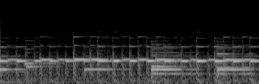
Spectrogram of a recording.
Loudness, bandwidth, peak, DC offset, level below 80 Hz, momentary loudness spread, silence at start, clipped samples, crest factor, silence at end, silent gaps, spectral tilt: -26 LUFS; 4.8 kHz; -14 dBFS; under 0.1%; -52 dBFS; 4 LU; 0 s; under 0.1%; 12 dB; 0 s; none; -7 dB/octave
